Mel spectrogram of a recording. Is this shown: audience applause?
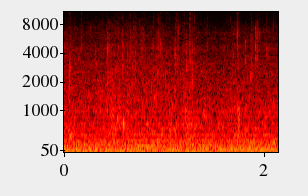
no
